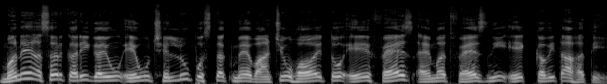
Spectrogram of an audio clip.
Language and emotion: Gujarati, neutral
